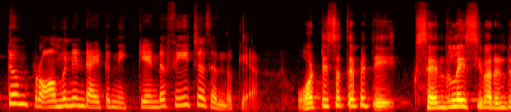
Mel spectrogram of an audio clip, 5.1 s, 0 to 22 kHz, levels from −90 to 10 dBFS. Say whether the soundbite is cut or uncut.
uncut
